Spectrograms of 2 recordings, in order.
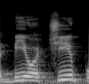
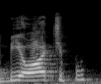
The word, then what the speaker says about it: biótipo: mas tudo bem é Biotipo ou biótipo eltor psiquia o autópsia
